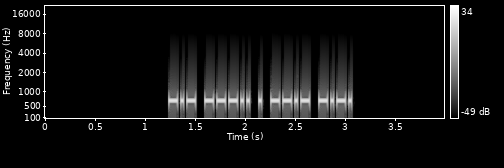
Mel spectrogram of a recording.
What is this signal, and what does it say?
Morse code, heard as a keyed tone, about 37 wpm, 700 Hz. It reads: K8EQC
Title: USA Call Signs - 3x Character Spacing - 40wpm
